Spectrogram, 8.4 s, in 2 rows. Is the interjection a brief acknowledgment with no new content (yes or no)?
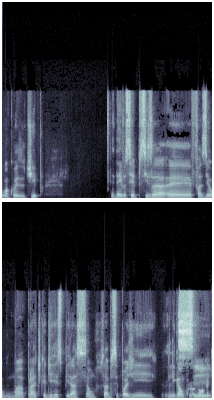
no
